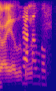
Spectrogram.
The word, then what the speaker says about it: Shia LaBeouf: Shia LaBeouf.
